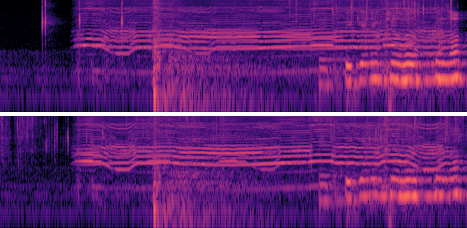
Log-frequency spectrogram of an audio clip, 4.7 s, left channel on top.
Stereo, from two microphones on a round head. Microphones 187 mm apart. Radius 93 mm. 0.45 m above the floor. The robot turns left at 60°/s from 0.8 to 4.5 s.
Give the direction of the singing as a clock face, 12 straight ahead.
6 o'clock.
